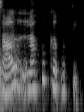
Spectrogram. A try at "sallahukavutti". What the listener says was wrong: Sal, lahuka, one word.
